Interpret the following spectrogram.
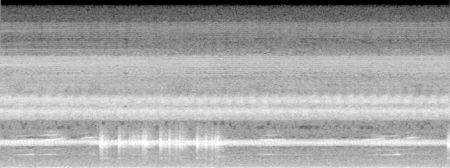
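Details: Courting tree frogs (khiat tapat) give a rapid, uneven burst of about a dozen sharp clicks packed into just over a second. A continuous shrill insect chorus hums behind them.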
